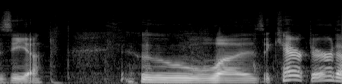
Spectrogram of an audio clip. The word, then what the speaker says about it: Zia: baby blue herself and Zia or Zaya I like to pronounce it Zia who was a character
